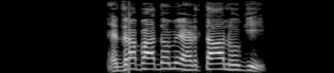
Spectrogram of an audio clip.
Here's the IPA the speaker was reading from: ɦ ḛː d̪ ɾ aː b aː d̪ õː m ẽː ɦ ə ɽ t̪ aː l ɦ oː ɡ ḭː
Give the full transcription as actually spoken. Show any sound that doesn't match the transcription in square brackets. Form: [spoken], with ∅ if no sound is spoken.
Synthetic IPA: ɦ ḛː d̪ ɾ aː b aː d̪ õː m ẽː ɦ ə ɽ t̪ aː l ɦ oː ɡ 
